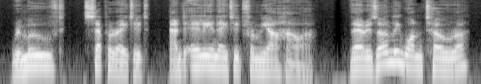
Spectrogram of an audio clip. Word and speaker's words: Yahowah: Nifil perfect, subject alone is affected by approaching at this moment, himself moving toward, Yahowah, the proper pronunciation of Yahowah, our Eloah, God as directed in His Towrah, teaching regarding His Hayah, existence and our Shalom, restoration.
